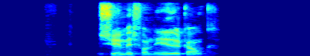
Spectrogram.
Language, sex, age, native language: Icelandic, male, 40-49, Icelandic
